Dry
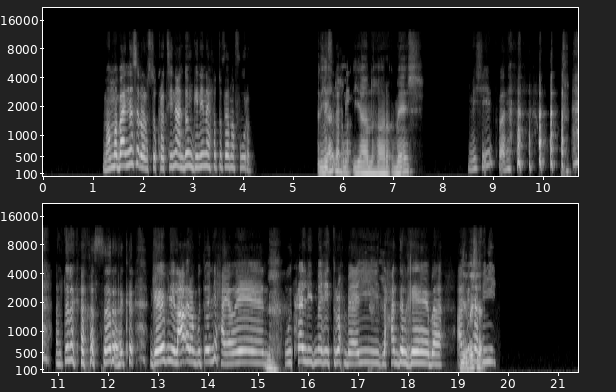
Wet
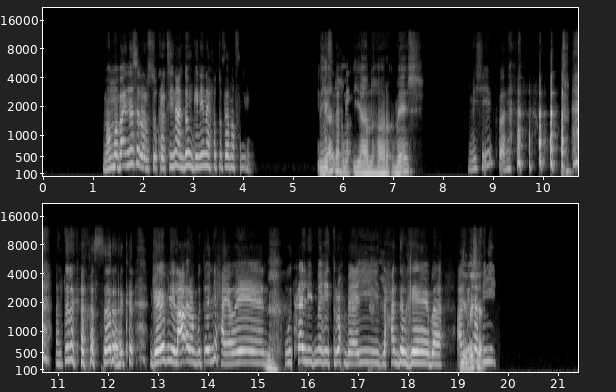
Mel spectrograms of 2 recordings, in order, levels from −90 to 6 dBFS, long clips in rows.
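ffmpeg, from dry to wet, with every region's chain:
-filter_complex "[0:a]asettb=1/sr,asplit=3[s0][s1][s2];[s0]atrim=end=1.394[s3];[s1]atrim=start=1.39:end=2.64,asetpts=PTS-STARTPTS,afade=t=in:d=0.004:c=qsin,afade=t=out:st=1.246:d=0.004:c=qsin,acrossover=split=2300|5500[s4][s5][s6];[s4]acompressor=threshold=0.0891:ratio=4[s7];[s5]acompressor=threshold=0.02:ratio=4[s8];[s6]acompressor=threshold=0.00316:ratio=4[s9];[s7][s8][s9]amix=inputs=3:normalize=0,asplit=2[s10][s11];[s11]adelay=27,volume=0.562[s12];[s10][s12]amix=inputs=2:normalize=0,atrim=end_sample=55125[s13];[s2]atrim=start=2.636[s14];[s3][s13]acrossfade=d=0.004:c1=hsin:c2=qsin[s15];[s15][s14]acrossfade=d=0.004:c1=qsin:c2=hsin,asettb=1/sr,asplit=3[s16][s17][s18];[s16]atrim=end=3.954[s19];[s17]atrim=start=3.95:end=5.54,asetpts=PTS-STARTPTS,afade=t=in:d=0.004:c=qsin,afade=t=out:st=1.586:d=0.004:c=qsin,acompressor=threshold=0.01:ratio=2.5:attack=3.2:release=140:knee=1:detection=peak,asuperstop=centerf=1300:order=20:qfactor=1.1,highpass=f=150:w=0.5412,highpass=f=150:w=1.3066,equalizer=f=210:t=q:w=4:g=10,equalizer=f=300:t=q:w=4:g=10,equalizer=f=420:t=q:w=4:g=-6,equalizer=f=1000:t=q:w=4:g=4,equalizer=f=1900:t=q:w=4:g=9,equalizer=f=2700:t=q:w=4:g=4,lowpass=f=6500:w=0.5412,lowpass=f=6500:w=1.3066[s20];[s18]atrim=start=5.536[s21];[s19][s20]acrossfade=d=0.004:c1=hsin:c2=qsin[s22];[s22][s21]acrossfade=d=0.004:c1=qsin:c2=hsin,asettb=1/sr,asplit=3[s23][s24][s25];[s23]atrim=end=10.024[s26];[s24]atrim=start=10.02:end=10.84,asetpts=PTS-STARTPTS,afade=t=in:d=0.004:c=qsin,afade=t=out:st=0.816:d=0.004:c=qsin,bandreject=f=50:t=h:w=6,bandreject=f=100:t=h:w=6,bandreject=f=150:t=h:w=6,bandreject=f=200:t=h:w=6,acontrast=28[s27];[s25]atrim=start=10.836[s28];[s26][s27]acrossfade=d=0.004:c1=hsin:c2=qsin[s29];[s29][s28]acrossfade=d=0.004:c1=qsin:c2=hsin"

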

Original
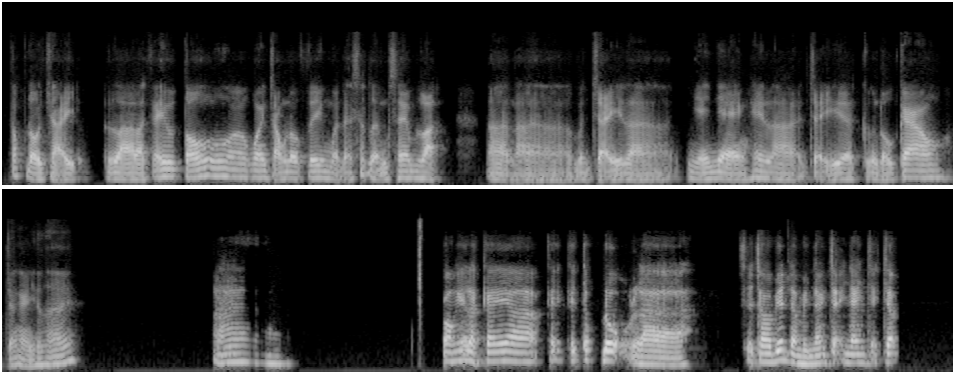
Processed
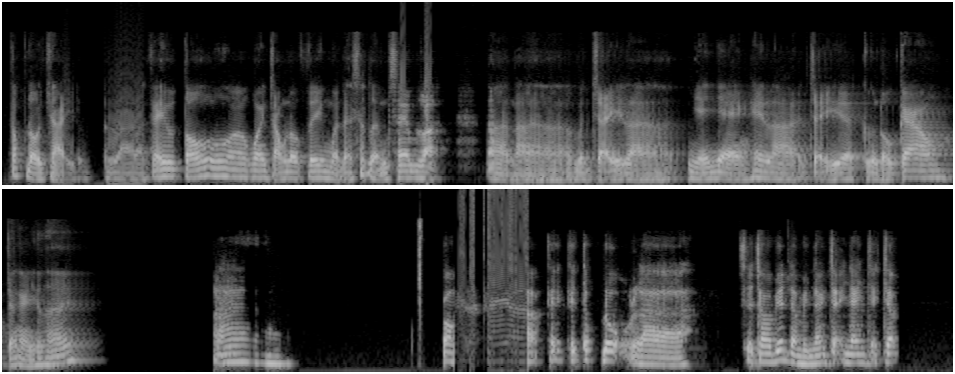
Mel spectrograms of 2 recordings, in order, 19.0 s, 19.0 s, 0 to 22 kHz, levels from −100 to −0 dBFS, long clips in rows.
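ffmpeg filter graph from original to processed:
-filter_complex "[0:a]asettb=1/sr,asplit=3[s0][s1][s2];[s0]atrim=end=0.604[s3];[s1]atrim=start=0.6:end=1.48,asetpts=PTS-STARTPTS,afade=t=in:d=0.004:c=qsin,afade=t=out:st=0.876:d=0.004:c=qsin,lowshelf=f=190:g=9,acompressor=threshold=0.00794:ratio=2.5:attack=3.2:release=140:knee=1:detection=peak,asoftclip=type=hard:threshold=0.015[s4];[s2]atrim=start=1.476[s5];[s3][s4]acrossfade=d=0.004:c1=hsin:c2=qsin[s6];[s6][s5]acrossfade=d=0.004:c1=qsin:c2=hsin,asettb=1/sr,asplit=3[s7][s8][s9];[s7]atrim=end=3.854[s10];[s8]atrim=start=3.85:end=4.91,asetpts=PTS-STARTPTS,afade=t=in:d=0.004:c=qsin,afade=t=out:st=1.056:d=0.004:c=qsin,highpass=91,aecho=1:1:3.2:0.95,atrim=end_sample=46746,aeval=exprs='0.2*(abs(mod(val(0)/0.2+3,4)-2)-1)':c=same[s11];[s9]atrim=start=4.906[s12];[s10][s11]acrossfade=d=0.004:c1=hsin:c2=qsin[s13];[s13][s12]acrossfade=d=0.004:c1=qsin:c2=hsin,asettb=1/sr,asplit=3[s14][s15][s16];[s14]atrim=end=5.424[s17];[s15]atrim=start=5.42:end=11.71,asetpts=PTS-STARTPTS,afade=t=in:d=0.004:c=qsin,afade=t=out:st=6.286:d=0.004:c=qsin,agate=range=0.0224:threshold=0.00631:ratio=3:release=100:detection=peak,equalizer=f=140:w=4.8:g=-13,aecho=1:1:61|122|183|244|305:0.178|0.0907|0.0463|0.0236|0.012,atrim=end_sample=277389[s18];[s16]atrim=start=11.706[s19];[s17][s18]acrossfade=d=0.004:c1=hsin:c2=qsin[s20];[s20][s19]acrossfade=d=0.004:c1=qsin:c2=hsin,asettb=1/sr,asplit=3[s21][s22][s23];[s21]atrim=end=14.024[s24];[s22]atrim=start=14.02:end=14.76,asetpts=PTS-STARTPTS,afade=t=in:d=0.004:c=qsin,afade=t=out:st=0.736:d=0.004:c=qsin,bandpass=f=1700:t=q:w=17,aeval=exprs='(mod(94.4*val(0)+1,2)-1)/94.4':c=same[s25];[s23]atrim=start=14.756[s26];[s24][s25]acrossfade=d=0.004:c1=hsin:c2=qsin[s27];[s27][s26]acrossfade=d=0.004:c1=qsin:c2=hsin,highshelf=f=9000:g=11.5,acompressor=threshold=0.0251:ratio=2"

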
